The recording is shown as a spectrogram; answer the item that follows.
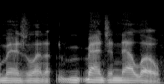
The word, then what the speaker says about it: Manganiello: Because we talked to him, and he told us that a lot of people say he looks like Joe Manganiello, right?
